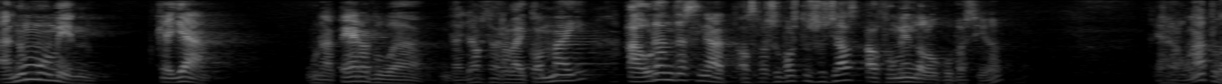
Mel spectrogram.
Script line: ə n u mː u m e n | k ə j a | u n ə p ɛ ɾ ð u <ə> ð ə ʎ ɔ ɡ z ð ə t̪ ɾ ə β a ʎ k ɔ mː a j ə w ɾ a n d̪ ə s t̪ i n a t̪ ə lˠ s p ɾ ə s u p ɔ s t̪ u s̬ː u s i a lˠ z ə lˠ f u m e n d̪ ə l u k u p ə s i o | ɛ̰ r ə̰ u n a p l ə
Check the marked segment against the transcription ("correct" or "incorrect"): correct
